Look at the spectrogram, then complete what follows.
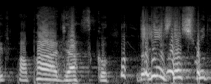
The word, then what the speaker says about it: Papa Ajasco: I like how you say it, Papa Ajasco. Yes, that's what it's called, right? Papa Ajasco.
